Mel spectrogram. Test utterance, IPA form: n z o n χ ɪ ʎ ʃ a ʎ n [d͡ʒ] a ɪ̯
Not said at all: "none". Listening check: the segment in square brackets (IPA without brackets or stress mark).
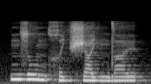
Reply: d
